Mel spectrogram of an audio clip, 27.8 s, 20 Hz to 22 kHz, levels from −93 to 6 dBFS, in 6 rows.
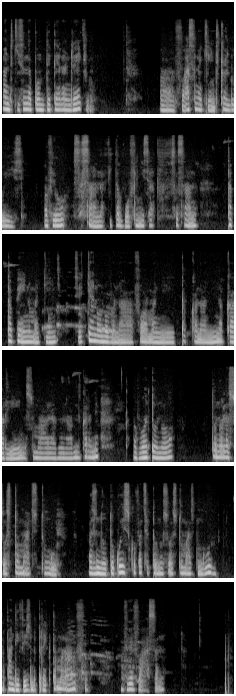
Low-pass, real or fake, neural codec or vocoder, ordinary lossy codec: none; real; none; none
